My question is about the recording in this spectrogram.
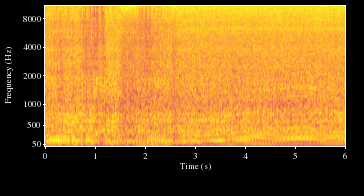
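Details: Briggs small single-cylinder go-kart engine, cold start in unheated garage, no throttle, started second pull: fast buzzing idle, slight surging; idling high, owner suspects previous users raised idle because it wouldn't keep running.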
